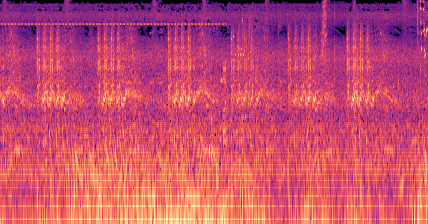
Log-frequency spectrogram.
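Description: Short electronic chirps sound in quick bursts as buttons are pressed.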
